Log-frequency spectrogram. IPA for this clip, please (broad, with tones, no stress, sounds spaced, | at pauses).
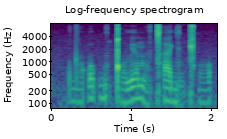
dˤ a̤˧ ʔ o˦ p ɡ ʊ˦ ǃ ɔ̤˧ lʲ ɔ˦ m a̤˨ ǀʰ a˧ ɡʲ ɔ̤˨ ǁʰ ɔ̤˧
